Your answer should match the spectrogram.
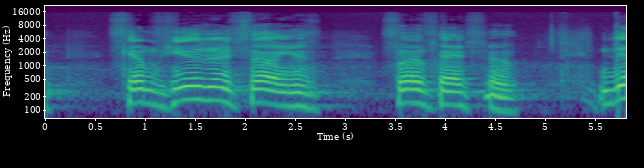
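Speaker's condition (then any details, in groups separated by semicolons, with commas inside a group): ALS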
